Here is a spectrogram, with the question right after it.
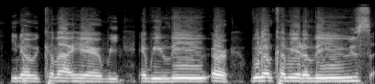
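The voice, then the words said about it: Imitated Baltimore accent. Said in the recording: “those crazy accents, like the Baltimore accents”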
